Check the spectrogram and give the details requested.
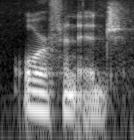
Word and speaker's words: orphanage: So trying that j, ij, nidge, orphanage.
